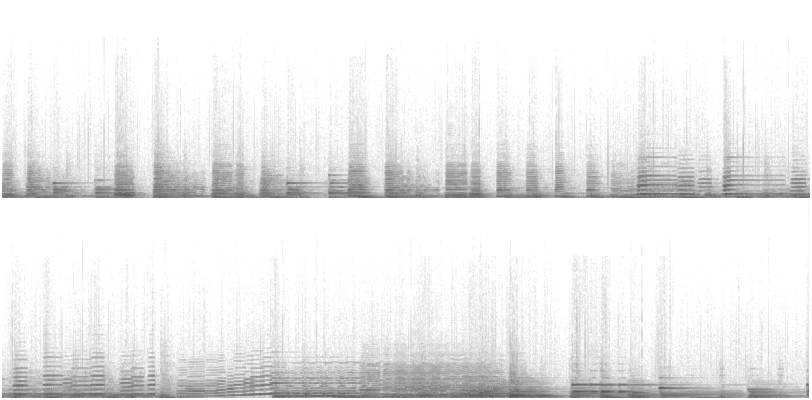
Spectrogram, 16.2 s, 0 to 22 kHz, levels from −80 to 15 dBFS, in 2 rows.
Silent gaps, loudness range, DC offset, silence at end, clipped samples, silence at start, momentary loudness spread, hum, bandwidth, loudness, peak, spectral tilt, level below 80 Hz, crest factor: none; 4 LU; under 0.1%; 0 s; under 0.1%; 0 s; 8 LU; none; 17 kHz; -27 LUFS; -10 dBFS; -7 dB/octave; -42 dBFS; 18 dB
